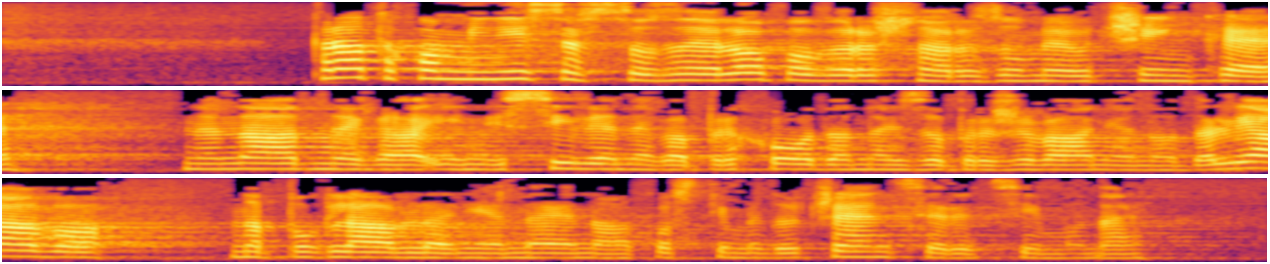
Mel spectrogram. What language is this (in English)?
Slovenian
